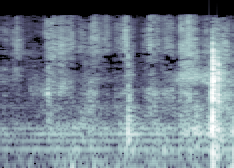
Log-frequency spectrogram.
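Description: Very faint rustling of paper as a picture book's page is handled, growing slightly near the end as the page begins to turn.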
